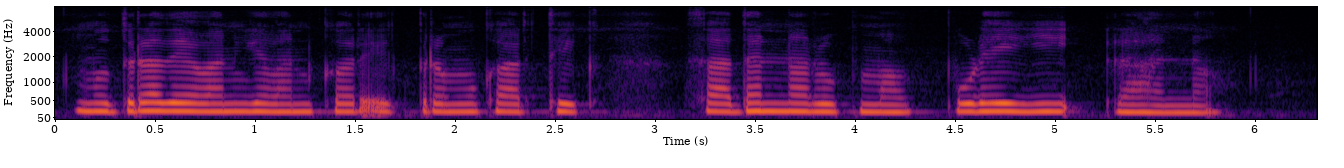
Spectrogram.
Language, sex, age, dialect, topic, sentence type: Marathi, female, 31-35, Northern Konkan, banking, statement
